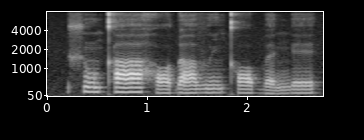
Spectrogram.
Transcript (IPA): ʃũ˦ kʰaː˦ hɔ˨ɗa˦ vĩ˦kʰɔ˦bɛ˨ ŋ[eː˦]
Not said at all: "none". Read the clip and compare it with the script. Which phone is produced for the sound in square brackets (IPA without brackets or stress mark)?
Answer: e˦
